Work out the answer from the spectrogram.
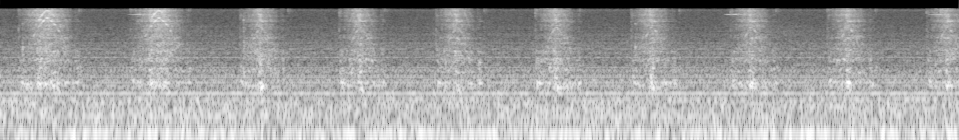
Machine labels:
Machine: slide rail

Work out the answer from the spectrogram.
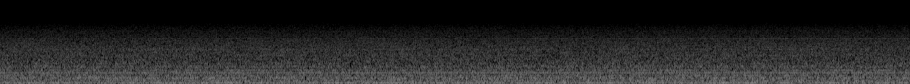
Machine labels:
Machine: fan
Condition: normal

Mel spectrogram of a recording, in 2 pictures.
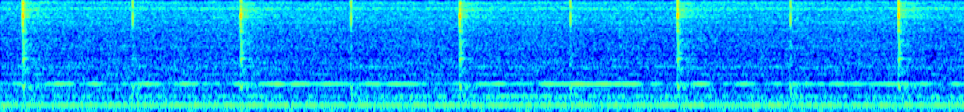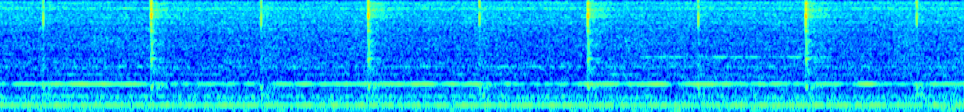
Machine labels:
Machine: valve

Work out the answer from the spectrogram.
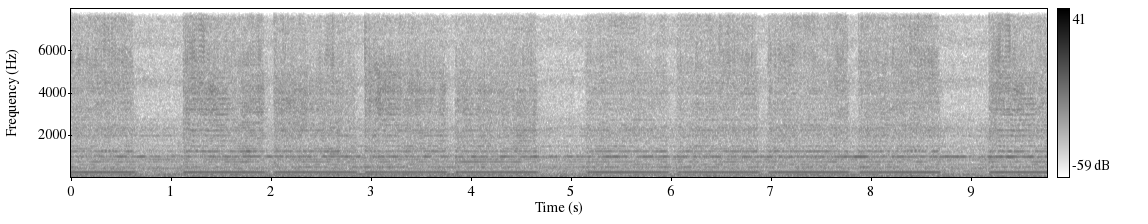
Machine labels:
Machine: slide rail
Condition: abnormal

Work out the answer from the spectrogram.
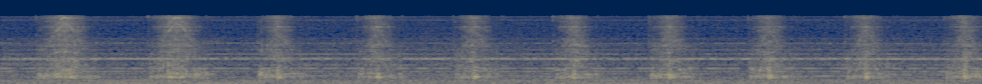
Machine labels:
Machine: slide rail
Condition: abnormal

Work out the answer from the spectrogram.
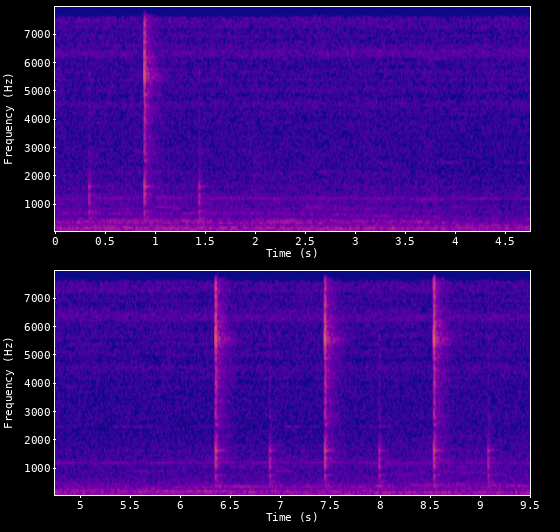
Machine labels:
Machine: valve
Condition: normal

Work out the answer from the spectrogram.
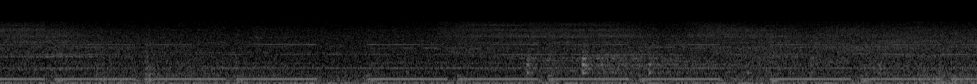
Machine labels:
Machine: slide rail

